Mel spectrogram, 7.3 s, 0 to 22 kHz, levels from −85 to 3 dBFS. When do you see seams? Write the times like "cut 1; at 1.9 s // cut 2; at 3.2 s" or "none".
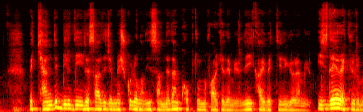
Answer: cut 1; at 6.3 s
